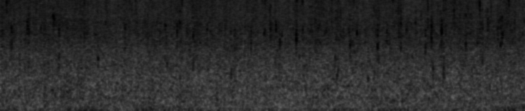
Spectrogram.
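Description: Steady rain falling, a dense, even hiss with scattered brighter droplet ticks throughout, quiet and unbroken, with no voices.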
